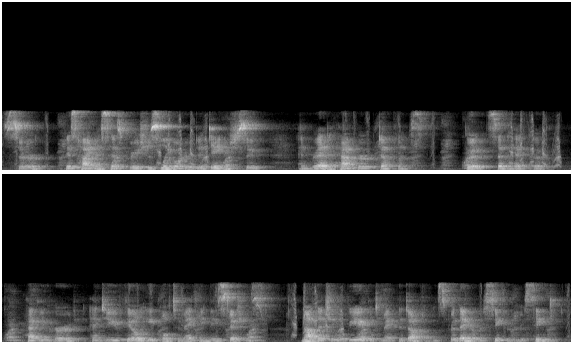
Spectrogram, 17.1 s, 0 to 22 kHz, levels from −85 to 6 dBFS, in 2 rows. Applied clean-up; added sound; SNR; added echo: none; Scratching (performance technique); 17 dB; reverberation time 0.7 s.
